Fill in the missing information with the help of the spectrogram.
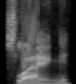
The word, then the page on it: slang: American English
